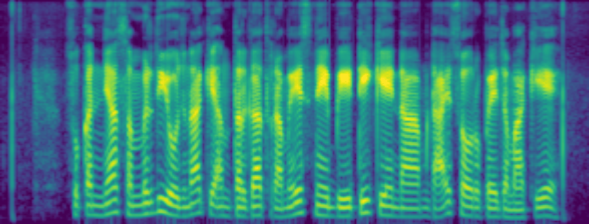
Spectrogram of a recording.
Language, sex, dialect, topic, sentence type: Hindi, male, Garhwali, banking, statement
